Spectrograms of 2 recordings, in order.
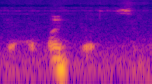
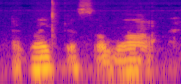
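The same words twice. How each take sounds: First: Soft unvoiced whisper of delight; whispered admiration. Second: Said in the usual way. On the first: Real, not acted. Crafter admiring her work, whispering to herself. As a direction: breathe it out to herself, pleased.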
